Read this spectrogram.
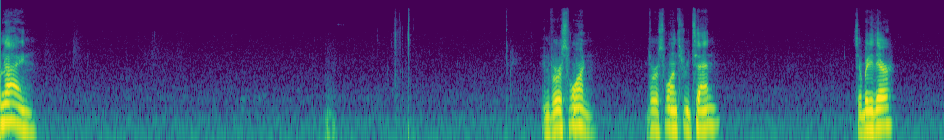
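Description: A man speaks slowly through a headset microphone, with long pauses.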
